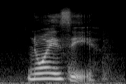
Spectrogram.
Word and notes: noisy: American English

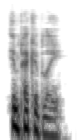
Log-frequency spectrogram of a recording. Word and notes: impeccably: Australian English

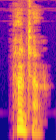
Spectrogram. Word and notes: punter: Australian English

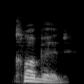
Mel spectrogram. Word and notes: clobbered: Australian English

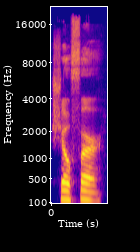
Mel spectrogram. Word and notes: chauffeur: American English

